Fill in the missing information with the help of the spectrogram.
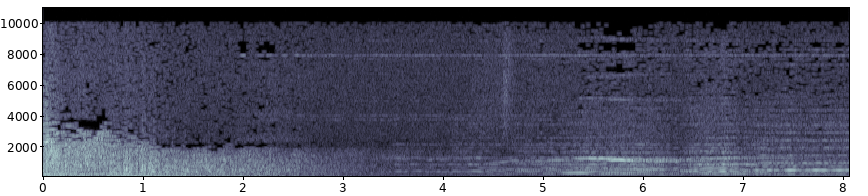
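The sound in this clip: A ship's cannon fires during a naval battle with one massive boom. Its deep rumble swells loudly at first, then slowly fades over a few seconds into a quieter low drone.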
